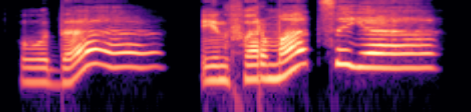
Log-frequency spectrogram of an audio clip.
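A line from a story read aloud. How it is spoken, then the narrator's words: Drawling. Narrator (Russian): протянула лисичка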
